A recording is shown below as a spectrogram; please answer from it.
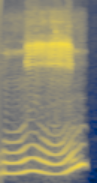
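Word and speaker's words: م: Now the sound of the letter, this letter which is said to be meme, its sound is like the English letter M. M. Now this one is also from the lip letters, because you have to pronounce it from your lips.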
